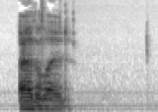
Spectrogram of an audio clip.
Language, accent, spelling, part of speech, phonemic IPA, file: English, Australia, Adelaide, proper noun, /ˈæ.dɜ.læɪ̯d/, En-au-Adelaide.oga
- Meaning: 1. A female given name from the Germanic languages 2. Places named for Queen Adelaide, consort of William IV.: The state capital and largest city in South Australia, Australia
